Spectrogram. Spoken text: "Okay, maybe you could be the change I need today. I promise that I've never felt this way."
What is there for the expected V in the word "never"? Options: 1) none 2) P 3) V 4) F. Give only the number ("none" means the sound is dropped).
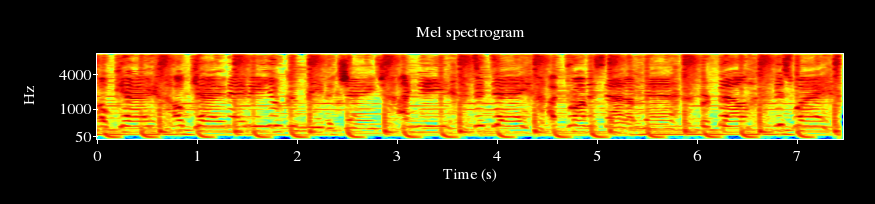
2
